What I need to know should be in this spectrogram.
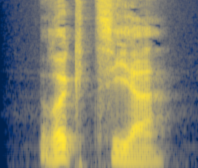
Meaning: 1. backtrack 2. overhead kick
- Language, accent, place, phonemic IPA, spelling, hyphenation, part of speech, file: German, Germany, Berlin, /ˈʁʏkˌt͡siːɐ/, Rückzieher, Rück‧zie‧her, noun, De-Rückzieher.ogg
